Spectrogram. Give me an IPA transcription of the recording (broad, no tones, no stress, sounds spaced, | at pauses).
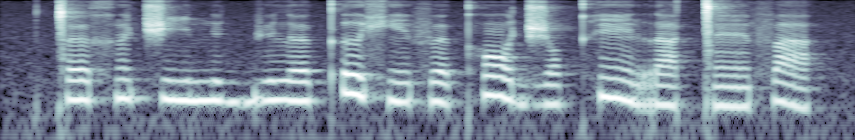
ǀ œ x ə̃ t͡ʃ i n y d b y l œ kʼ ə xʲ ẽ f œ kʰ ɔ d͡ʒ ɔ kʰ ẽ r a ǀ ɛ̃ f a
